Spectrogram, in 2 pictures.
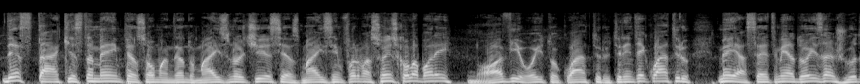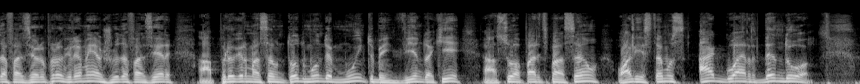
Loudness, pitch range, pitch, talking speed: -14 LUFS, 105-135 Hz, 120 Hz, 115 wpm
